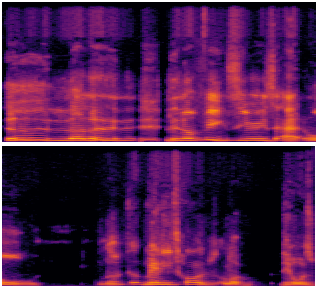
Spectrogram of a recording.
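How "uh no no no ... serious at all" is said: high, laughing protest. Real, not acted. Storyteller explaining the friends are only joking, laughing. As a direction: insist through laughter, pitched high. Reassures while still laughing.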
